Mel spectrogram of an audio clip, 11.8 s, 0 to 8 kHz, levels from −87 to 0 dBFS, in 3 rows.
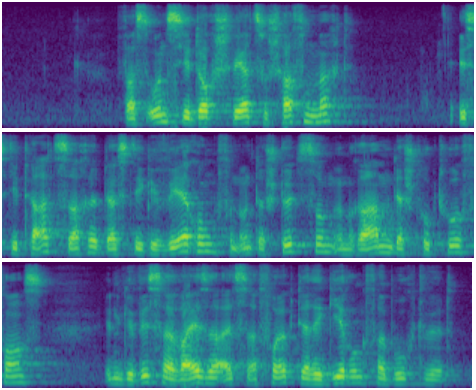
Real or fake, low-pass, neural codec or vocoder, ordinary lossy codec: real; 7.2 kHz; none; none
